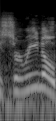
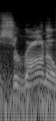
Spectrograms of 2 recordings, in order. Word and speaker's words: Sereno: found me and said you you say my name is Sereno okay sorry calling him Sereno all week long and we were calling him Serano last night oops that brings up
